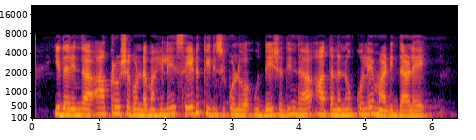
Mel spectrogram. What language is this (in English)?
Kannada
